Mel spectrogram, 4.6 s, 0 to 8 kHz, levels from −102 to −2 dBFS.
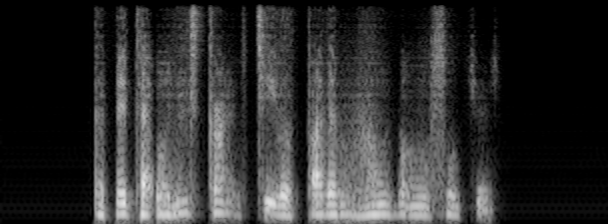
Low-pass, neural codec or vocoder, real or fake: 7.2 kHz; codec, 44.1 kHz, 0.9 kbps, DAC; fake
